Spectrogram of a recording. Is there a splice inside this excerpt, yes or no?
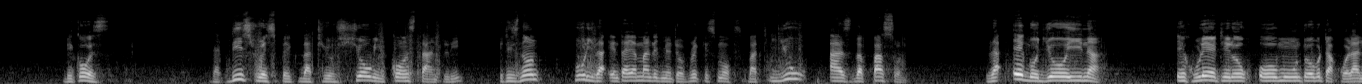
no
